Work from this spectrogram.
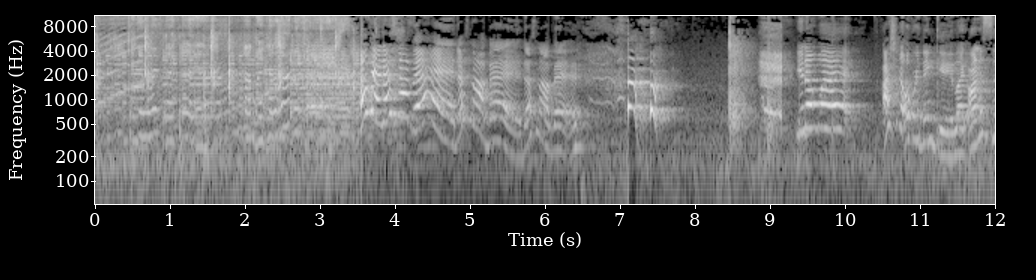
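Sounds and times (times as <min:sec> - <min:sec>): woman laughing: 0:06.6 - 0:07.9
hand clap: 0:08.4 - 0:09.1.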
